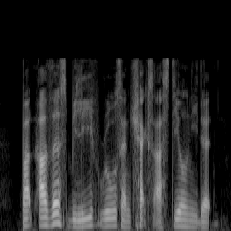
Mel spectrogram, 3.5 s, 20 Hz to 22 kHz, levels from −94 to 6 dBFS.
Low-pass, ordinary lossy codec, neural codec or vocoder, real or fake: none; none; none; real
